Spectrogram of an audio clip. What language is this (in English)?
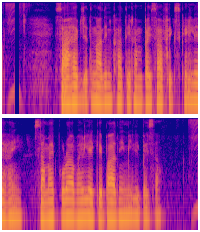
Bhojpuri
